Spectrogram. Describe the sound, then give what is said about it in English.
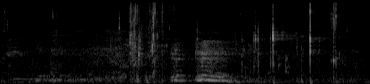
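A preacher taking a water break during a Sunday church sermon: a few soft gulps and swallows followed by small wet mouth clicks, quiet and without any talking. “Water break.”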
